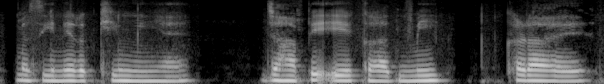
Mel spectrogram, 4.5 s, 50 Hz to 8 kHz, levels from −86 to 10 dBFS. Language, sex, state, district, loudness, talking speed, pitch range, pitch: Hindi, female, Uttar Pradesh, Lalitpur, -16 LUFS, 130 wpm, 175-185 Hz, 180 Hz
